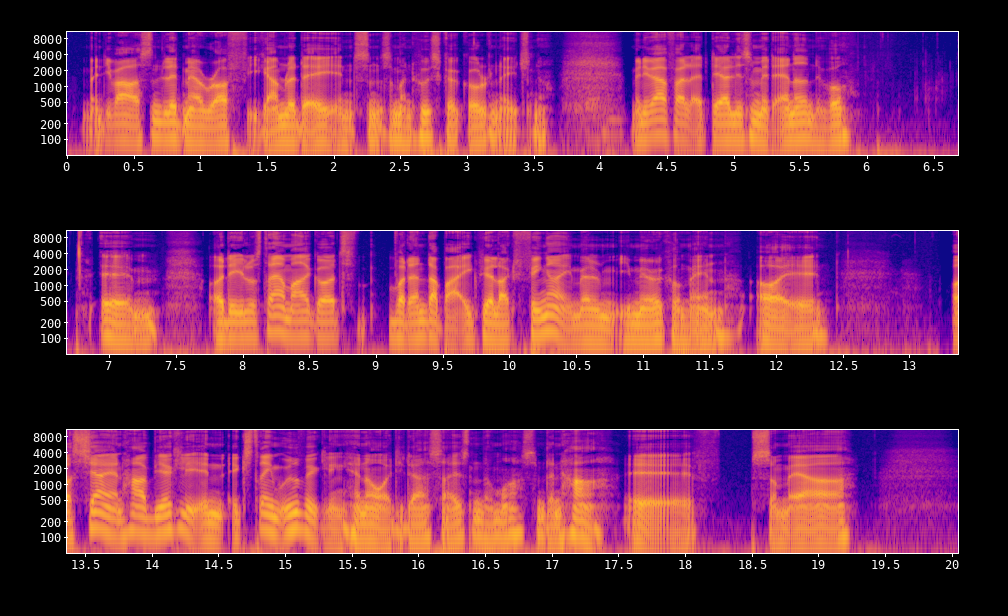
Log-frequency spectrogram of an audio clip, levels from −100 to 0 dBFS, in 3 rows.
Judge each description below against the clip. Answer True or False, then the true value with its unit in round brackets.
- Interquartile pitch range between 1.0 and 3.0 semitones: True (2.7 semitones)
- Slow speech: False (200 wpm)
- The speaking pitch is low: True (100 Hz)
